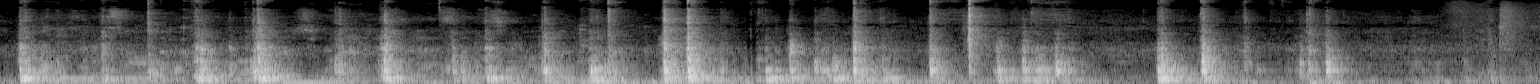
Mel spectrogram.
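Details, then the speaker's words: Central heating boiler after radiators removed and system drained: running boiler bangs and clunks irregularly, two or three knocks a second; air in the system, likely in the boiler, causing shutdowns and loud noises. "So that noise there is air in the system. There's air probably in the boiler by the sound of it, but if you get air in the system, the boiler will shut down pretty rapid and can make some loud noises like so."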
